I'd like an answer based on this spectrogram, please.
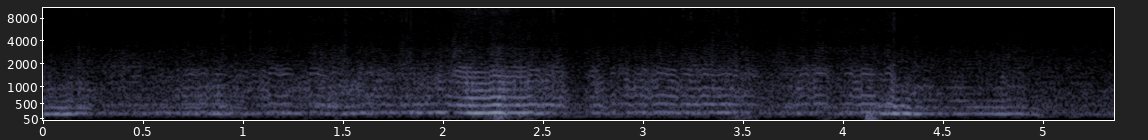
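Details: Colony of honey bees humming within the hive: an even low drone with bright harmonics, swelling to a louder close buzz near two seconds, then easing off.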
